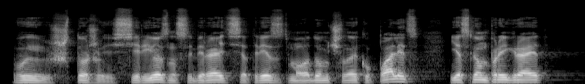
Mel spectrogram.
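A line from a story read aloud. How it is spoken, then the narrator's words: Plain. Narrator (Russian): спросил я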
